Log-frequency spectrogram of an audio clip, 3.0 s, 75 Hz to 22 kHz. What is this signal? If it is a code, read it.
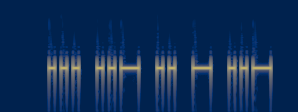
Morse code, heard as a keyed tone, about 20 wpm, 700 Hz. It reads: SUITU
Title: Code Groups - 5 Letters - 20wpm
